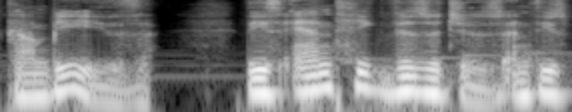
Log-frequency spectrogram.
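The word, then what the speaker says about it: Cambis: was pronounced Lei KES c a m b i s pronounced kiz these antique visages and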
